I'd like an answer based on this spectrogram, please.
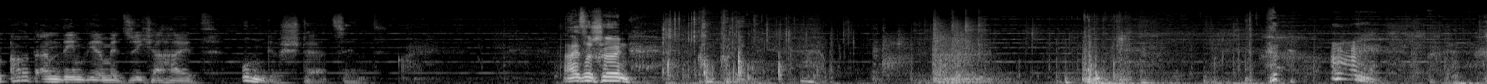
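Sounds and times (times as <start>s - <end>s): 
speech: 0.0s - 3.8s, 5.6s - 7.5s
door creaking: 6.5s - 14.8s
door swinging shut with heavy thunks: 6.6s - 13.3s.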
